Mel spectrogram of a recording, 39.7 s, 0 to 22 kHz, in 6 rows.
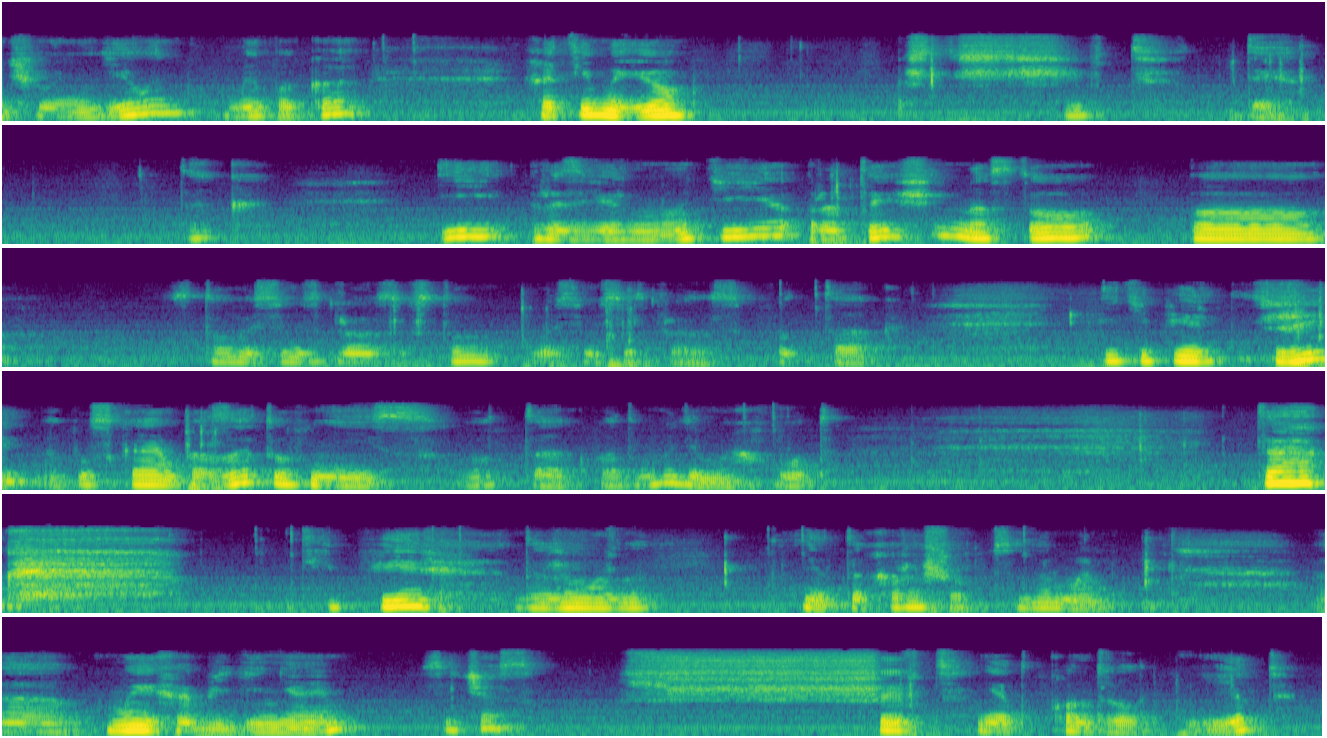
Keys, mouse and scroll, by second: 0.6 scroll down 3, 1.9 click, 6.1 shift+d, 19.7 g, 24.1-26.4 scroll up 7, 27.7 click, 28.6 click, 30.3 click, 31.4 shift+click, 38.9 ctrl+j.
